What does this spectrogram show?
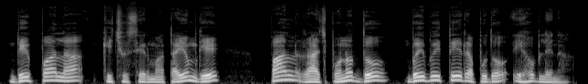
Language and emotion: Santali, neutral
